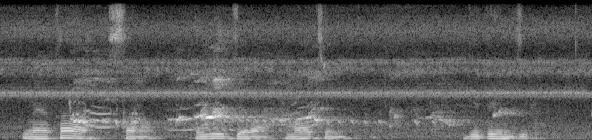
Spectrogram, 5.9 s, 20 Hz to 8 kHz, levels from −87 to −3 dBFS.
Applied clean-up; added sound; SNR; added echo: none; Cricket; 0 dB; reverberation time 0.2 s.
